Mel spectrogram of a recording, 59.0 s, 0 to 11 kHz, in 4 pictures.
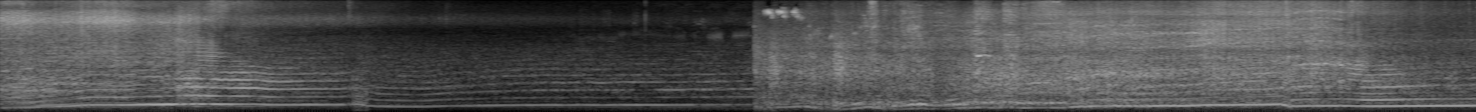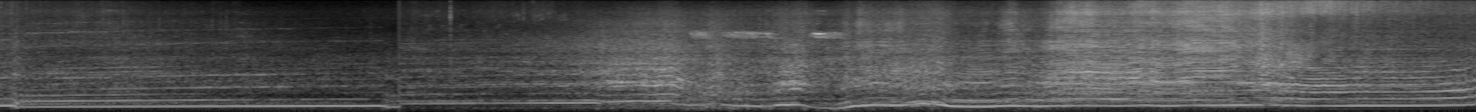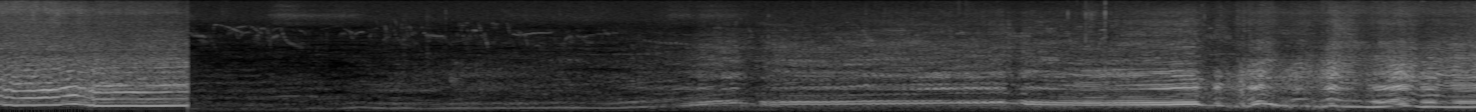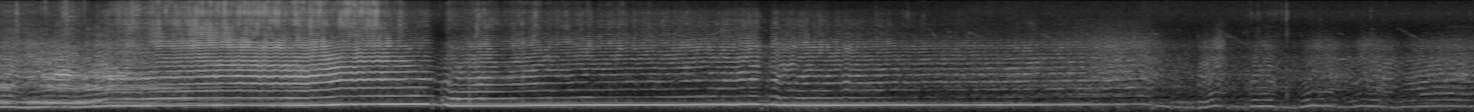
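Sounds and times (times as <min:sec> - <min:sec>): rally car engine revving: 0:00.0 - 0:31.4, 0:32.9 - 0:59.0
approaching rally car at high revs: 0:00.0 - 0:31.6, 0:32.2 - 0:59.0.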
